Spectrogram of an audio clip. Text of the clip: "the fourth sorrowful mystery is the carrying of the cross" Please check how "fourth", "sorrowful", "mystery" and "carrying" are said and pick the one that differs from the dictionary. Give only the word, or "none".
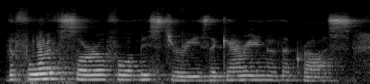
none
